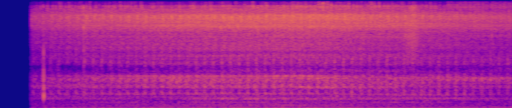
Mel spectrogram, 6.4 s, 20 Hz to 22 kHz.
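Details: Toyota Corsa with 5E-FHE engine that started knocking: the idle carries a steady, sharp metallic knock of about three per second. Engine knock at idle; a connecting rod knock is suspected, engine to be opened up.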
